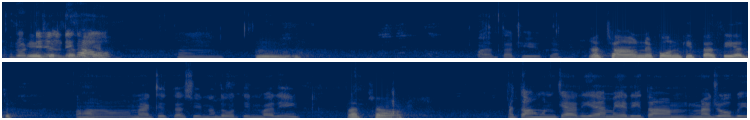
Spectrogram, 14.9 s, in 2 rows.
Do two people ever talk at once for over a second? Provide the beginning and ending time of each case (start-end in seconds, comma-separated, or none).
none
